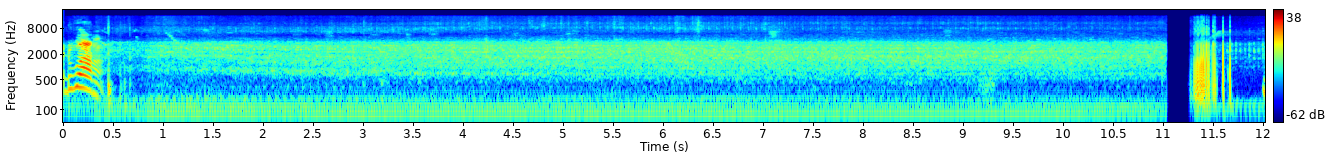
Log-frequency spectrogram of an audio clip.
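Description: Farm tractor engine running steadily while pulling a three-disc plough through the soil, heard at a distance as an even hum.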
